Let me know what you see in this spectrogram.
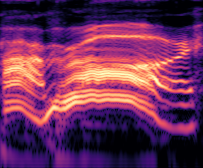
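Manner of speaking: put-on monster character voice. Describing a monster turtle character's voice, the speaker does Butch's voice impression. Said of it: "His voice in the thing is very like".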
